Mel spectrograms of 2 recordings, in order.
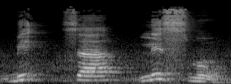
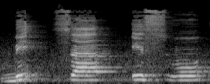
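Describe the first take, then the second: First: The L sound begins the second word. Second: The L sound is left out entirely. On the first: The speaker calls it right. "है क्या?" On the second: The speaker calls it wrong. "ये भी गलत है।"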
